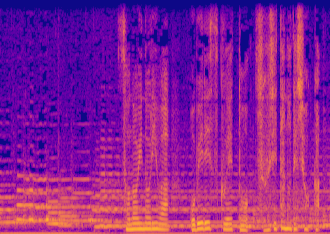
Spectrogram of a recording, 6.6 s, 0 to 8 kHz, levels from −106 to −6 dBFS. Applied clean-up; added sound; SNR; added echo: none; none; none; none.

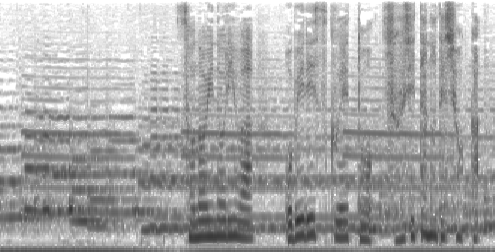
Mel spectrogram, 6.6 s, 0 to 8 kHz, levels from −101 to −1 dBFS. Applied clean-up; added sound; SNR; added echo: none; Wind instrument, woodwind instrument; 16 dB; none.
